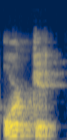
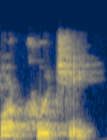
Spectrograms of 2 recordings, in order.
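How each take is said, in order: First: The name is said with an English pronunciation. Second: The name is said with a Brazilian pronunciation.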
